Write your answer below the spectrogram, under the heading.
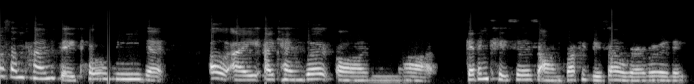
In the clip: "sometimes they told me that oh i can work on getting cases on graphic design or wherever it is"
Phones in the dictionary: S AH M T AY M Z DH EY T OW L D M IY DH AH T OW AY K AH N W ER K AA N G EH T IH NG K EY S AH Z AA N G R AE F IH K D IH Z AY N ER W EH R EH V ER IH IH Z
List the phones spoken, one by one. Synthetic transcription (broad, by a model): S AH M T AY M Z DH EY T OW L D M IY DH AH T OW AY K AH N W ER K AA N G EH T IH NG K EY S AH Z AA N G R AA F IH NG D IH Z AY ER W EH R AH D IH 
